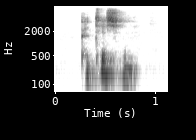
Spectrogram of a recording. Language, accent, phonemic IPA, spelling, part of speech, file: English, Southern England, /pəˈtɪʃ.ən/, petition, noun / verb, LL-Q1860 (eng)-petition.wav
